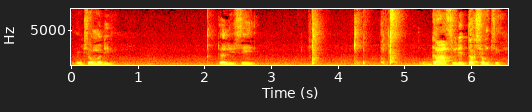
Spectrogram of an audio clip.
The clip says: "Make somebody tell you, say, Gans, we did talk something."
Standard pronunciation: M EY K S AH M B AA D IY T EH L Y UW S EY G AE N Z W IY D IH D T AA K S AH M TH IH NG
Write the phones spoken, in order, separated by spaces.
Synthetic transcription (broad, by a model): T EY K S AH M AA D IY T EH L Y UW S EY G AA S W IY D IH T AA K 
